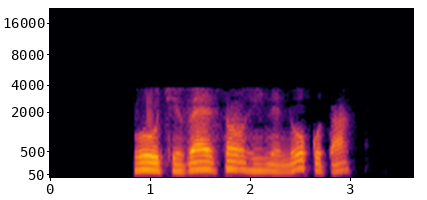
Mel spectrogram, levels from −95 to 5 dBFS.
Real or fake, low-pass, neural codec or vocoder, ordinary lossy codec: real; 3.6 kHz; none; MP3, 24 kbps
